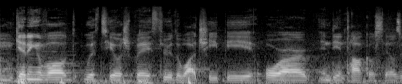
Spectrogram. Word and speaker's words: Wacipi: Um for Native Americans we have the C as like a ch sound. So the correct pronunciation for Wacipi would be Wacipi instead of using the original um C sound.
